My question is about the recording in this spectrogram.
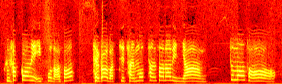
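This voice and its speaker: Anonymous phone guest, pitch-shifted voice disguise raised high, halting delivery, tinny line. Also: no room sound. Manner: halting, hesitant speech with many pauses. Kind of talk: radio phone interview. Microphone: telephone.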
